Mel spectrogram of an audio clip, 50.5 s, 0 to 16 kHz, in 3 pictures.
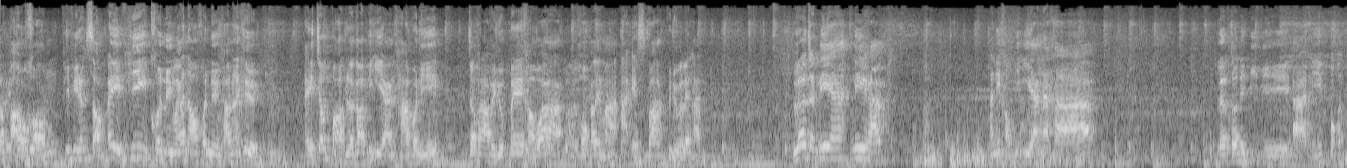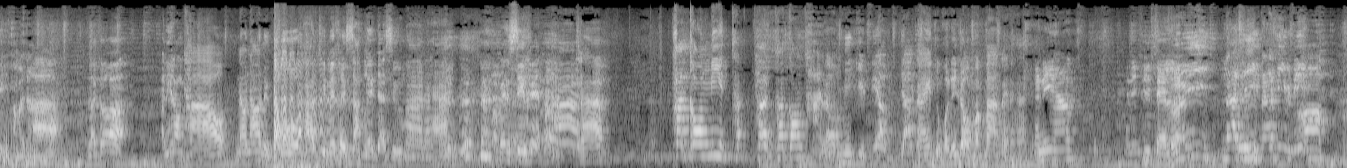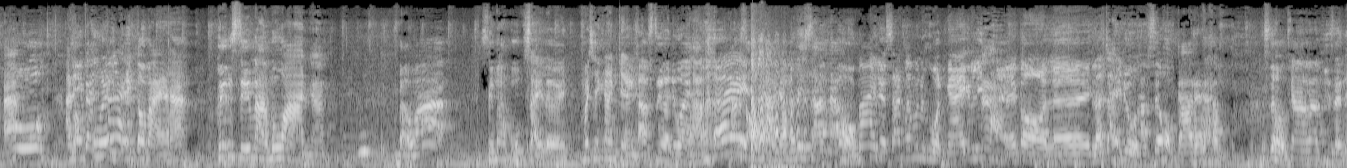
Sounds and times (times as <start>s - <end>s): Speech: 0.0s - 8.8s, 12.4s - 13.7s, 15.2s - 24.5s, 25.2s - 30.3s, 30.9s - 37.8s, 38.6s - 50.5s.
